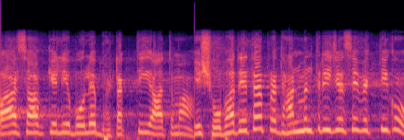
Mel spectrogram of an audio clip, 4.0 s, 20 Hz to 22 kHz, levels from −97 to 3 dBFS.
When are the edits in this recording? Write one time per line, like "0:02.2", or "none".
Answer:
0:01.9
